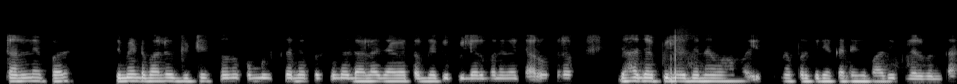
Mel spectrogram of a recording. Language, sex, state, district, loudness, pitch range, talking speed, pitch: Hindi, male, Bihar, Jahanabad, -19 LUFS, 145-150 Hz, 215 wpm, 145 Hz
